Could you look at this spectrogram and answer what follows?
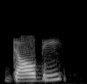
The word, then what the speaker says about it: Dalby: But people can go to your website, which is Lainie, Lainie, Love, Dalby.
